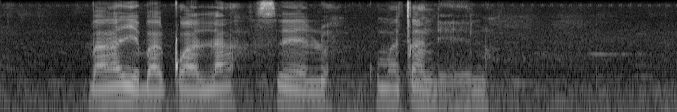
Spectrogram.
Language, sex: Xhosa, male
